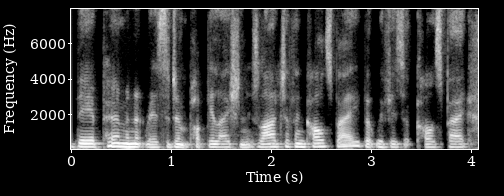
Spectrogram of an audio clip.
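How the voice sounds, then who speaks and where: Soft-spoken and fairly quick, a woman with an Australian accent speaks at a fairly low pitch with ordinary pitch variation against a quiet background. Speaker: councillor. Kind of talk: council meeting comment.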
